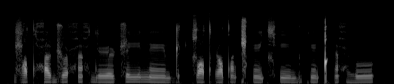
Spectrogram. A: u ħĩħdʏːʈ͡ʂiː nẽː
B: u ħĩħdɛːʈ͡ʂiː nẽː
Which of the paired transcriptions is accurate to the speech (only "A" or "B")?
A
